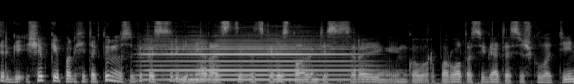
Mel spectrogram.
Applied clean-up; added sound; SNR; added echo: none; Bowed string instrument; -1 dB; none.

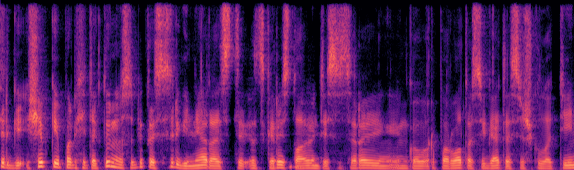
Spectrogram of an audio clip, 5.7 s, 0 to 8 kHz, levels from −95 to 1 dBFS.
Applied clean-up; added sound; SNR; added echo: neural mask model Resemble Enhance denoiser.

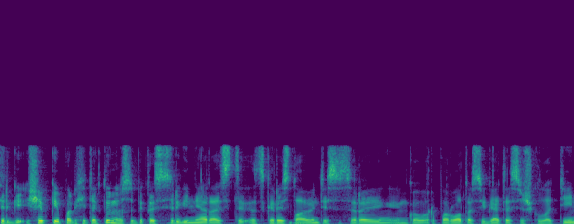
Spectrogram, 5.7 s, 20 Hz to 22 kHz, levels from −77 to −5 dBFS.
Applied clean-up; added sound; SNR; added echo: none; none; none; none.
